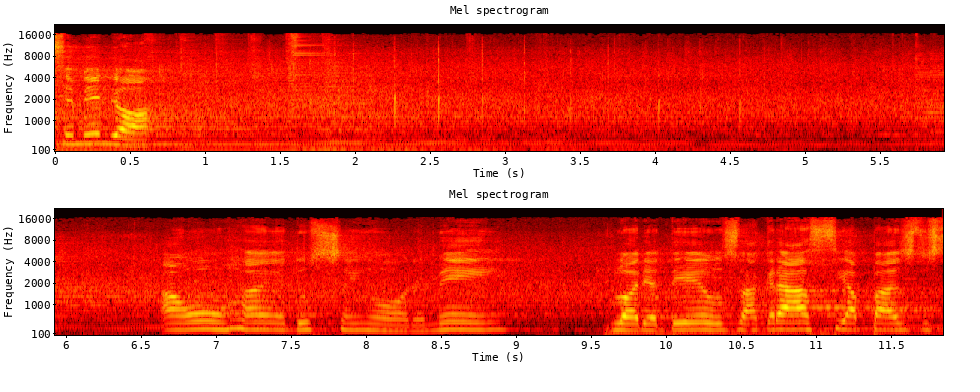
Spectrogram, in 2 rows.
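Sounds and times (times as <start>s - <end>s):
audience applause: 0.0s - 10.0s
speech: 0.1s - 0.8s, 6.6s - 9.0s, 9.6s - 11.8s.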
